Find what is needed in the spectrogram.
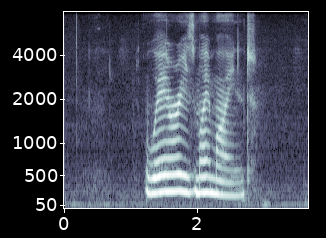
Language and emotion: Russian, neutral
